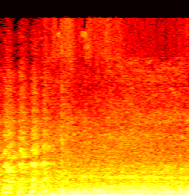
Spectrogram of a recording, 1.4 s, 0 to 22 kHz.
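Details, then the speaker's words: 2003 Nissan X-Trail T30 2.2 dCi, previously fault P0120 and would not rev, starts and settles to a steady deep diesel note, revving normally after the accelerator fault was bypassed and codes cleared. "and she revs up, and then we're ready to go."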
